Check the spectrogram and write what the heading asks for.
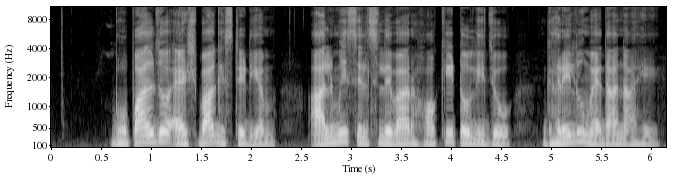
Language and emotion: Sindhi, neutral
